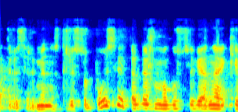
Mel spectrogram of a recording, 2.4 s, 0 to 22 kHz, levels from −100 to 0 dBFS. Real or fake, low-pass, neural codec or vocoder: fake; 10.8 kHz; vocoder, 44.1 kHz, 128 mel bands every 256 samples, BigVGAN v2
